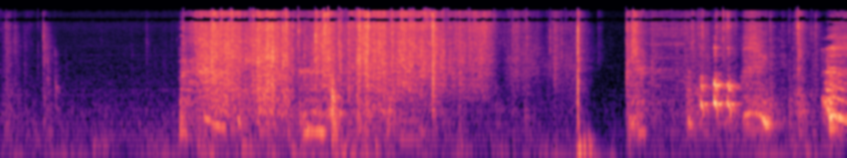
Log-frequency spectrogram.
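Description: Gift-wrapping paper being torn off a box and crumpled, a few seconds of dense rustling starting about two seconds in. Scattered handling clicks follow, with one sharp knock.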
